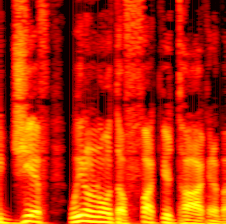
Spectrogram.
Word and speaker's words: GIF: this issue comes up the guy who invented it pronounces it jiff says one side that's a peanut butter says the other when Jesus sees are followed by an i or ii they're usually pronounced as soft says one side gift Gil's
